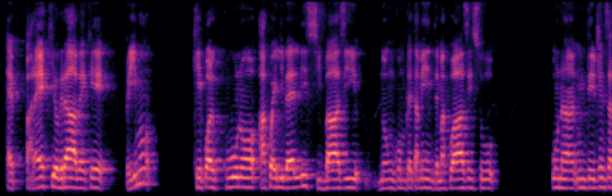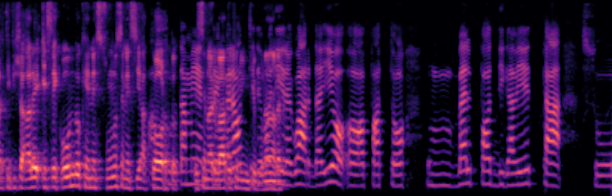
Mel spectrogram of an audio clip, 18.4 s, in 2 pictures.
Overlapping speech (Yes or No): Yes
